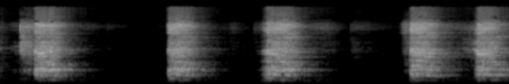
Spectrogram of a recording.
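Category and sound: animal, large dog barking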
